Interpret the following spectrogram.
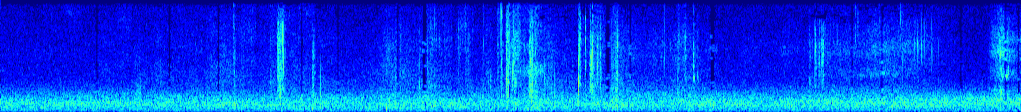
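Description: Footsteps crunching on dry fallen leaves, with a few sharp crackles about five to six seconds in, over a steady background hiss.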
